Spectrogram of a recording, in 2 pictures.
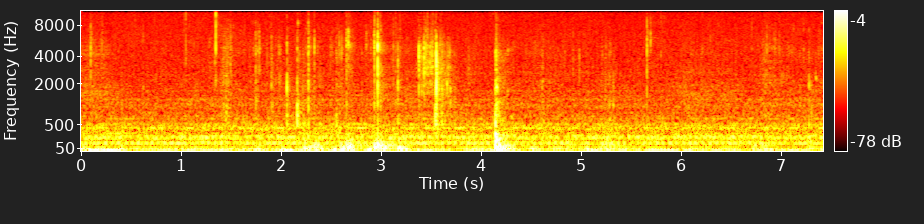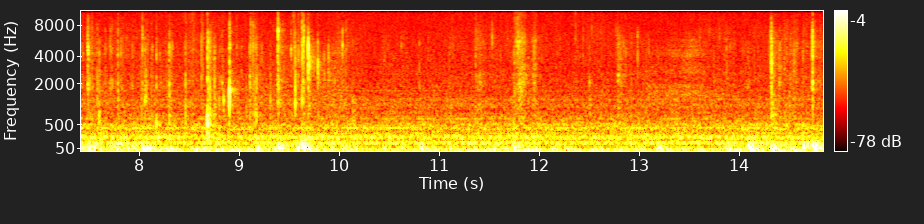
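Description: A solid green soap bar with a carved-out cavity is held in the hand and scraped and scratched with a white-handled carving tool. Quiet, dry scratching and crisp little clicks and ticks come over a low, steady rumble, with a few sharper bright scrapes standing out.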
